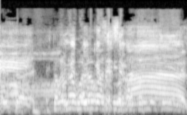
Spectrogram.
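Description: A voice imitates a goat bleating: a loud, quavering bleat that wavers continuously for about two seconds, with no other sounds around it.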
